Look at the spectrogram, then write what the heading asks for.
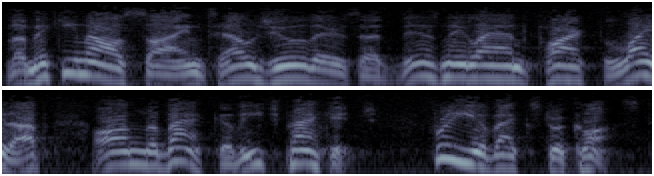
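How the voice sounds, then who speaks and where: Lively, husky 1950s male radio pitchman. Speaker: commercial announcer. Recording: dull old radio recording.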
